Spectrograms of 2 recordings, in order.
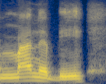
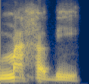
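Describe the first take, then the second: First: The second consonant is an n sound. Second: The second consonant is an h sound. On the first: This is how people usually say the name. The speaker calls it wrong. "when we're saying Manabi" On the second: This is the name's real form. The speaker calls it right. "it's really Mahabi"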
